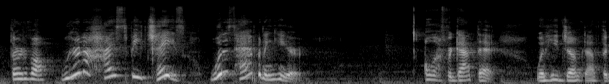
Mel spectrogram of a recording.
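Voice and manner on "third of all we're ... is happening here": high, exasperated mock panic; retold freak-out, pitched up high; panicked outburst. Terrified passenger listing why they are going to jail, panicked.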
